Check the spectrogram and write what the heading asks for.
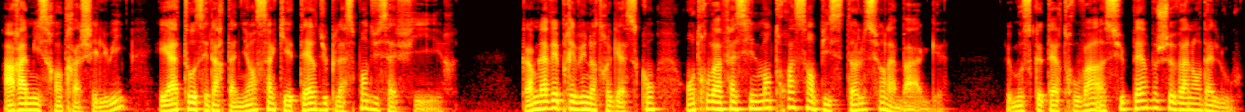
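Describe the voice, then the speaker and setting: A man narrating an audiobook in a steady, even reading style. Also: medium pitch, moderate pace. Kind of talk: scripted narration.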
